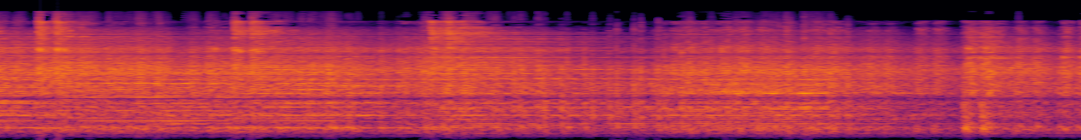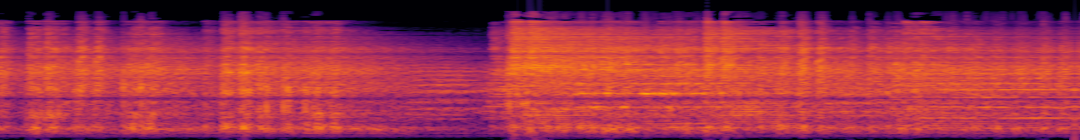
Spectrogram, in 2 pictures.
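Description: Marching show band playing brass and drums, with quick, repeated drum strokes. The sound drops back briefly and then surges loud again at about eight seconds in.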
